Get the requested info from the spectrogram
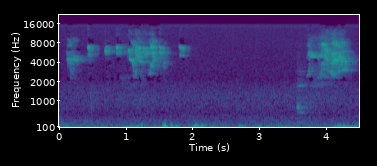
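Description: Songbird chirping: quick runs of short, high notes in the first two seconds and again near the end, over a low rumble.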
